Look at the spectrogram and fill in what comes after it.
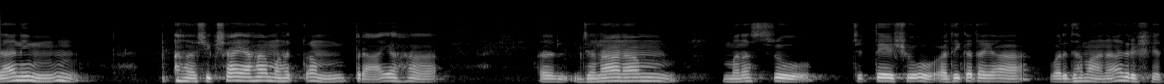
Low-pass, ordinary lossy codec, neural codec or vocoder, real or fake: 7.2 kHz; none; none; real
